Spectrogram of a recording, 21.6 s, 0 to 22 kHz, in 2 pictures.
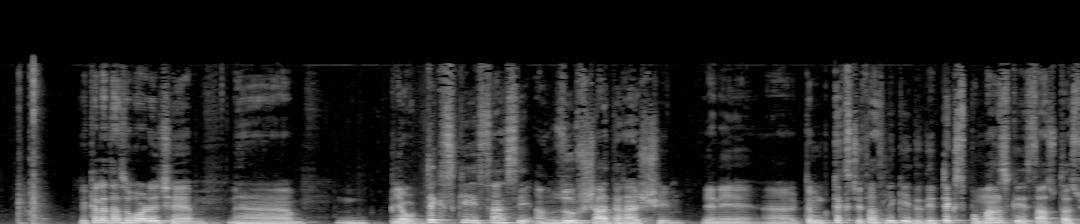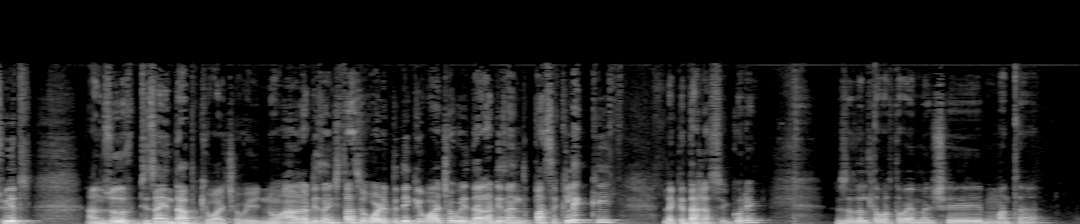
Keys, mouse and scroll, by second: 0.1 ctrl+z, 0.3 ctrl+z, 1.6 ctrl+d.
